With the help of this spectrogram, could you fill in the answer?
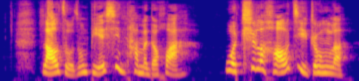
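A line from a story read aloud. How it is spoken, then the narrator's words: Hurried, laughing. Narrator (Chinese): 凤姐儿忙也笑说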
